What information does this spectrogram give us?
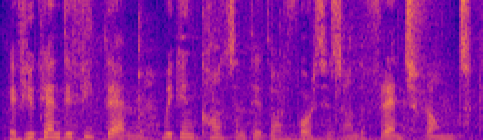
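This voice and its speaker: A woman playing a shrewd, poised Italian noblewoman in a video game, cool and deliberate, with an Italian accent. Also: fairly low pitch, background noise, natural voice. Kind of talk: video game dramatic acting. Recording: long reverb under clear music.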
